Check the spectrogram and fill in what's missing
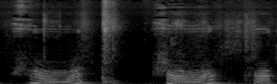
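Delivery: "hu" low and soft, dipping then rising; falling-rising third tone. Shown as a demonstration. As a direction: say "hu" with a low scooped dip. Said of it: "is the falling rising tone".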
